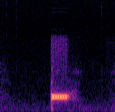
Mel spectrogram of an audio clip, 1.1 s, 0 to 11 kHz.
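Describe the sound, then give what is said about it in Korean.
A single short electronic telephone tone sounds once, a steady mid-pitched beep lasting about a fifth of a second, with no talking around it, as the Park Myung-soo radio show places a call to a listener. “8566님 전화 걸어주세요.”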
